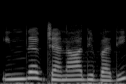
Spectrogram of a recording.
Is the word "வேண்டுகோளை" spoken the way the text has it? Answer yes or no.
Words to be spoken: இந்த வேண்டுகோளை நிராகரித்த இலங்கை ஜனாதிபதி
no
